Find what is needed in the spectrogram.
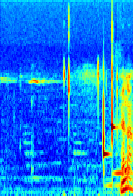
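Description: Two short electronic beeps about one and a half seconds in, a lower tone then a higher one, over faint background hiss. A man's voice says a couple of words near the end.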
